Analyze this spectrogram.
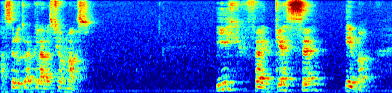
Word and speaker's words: vergesse: Ich vergesse immer. Acá tenemos una doble S. Recuerden que la doble S en alemán se pronuncia como una S suave.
